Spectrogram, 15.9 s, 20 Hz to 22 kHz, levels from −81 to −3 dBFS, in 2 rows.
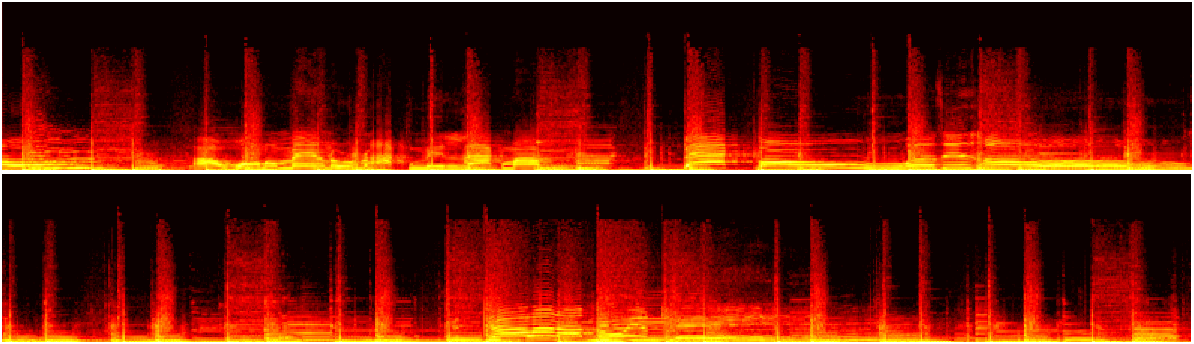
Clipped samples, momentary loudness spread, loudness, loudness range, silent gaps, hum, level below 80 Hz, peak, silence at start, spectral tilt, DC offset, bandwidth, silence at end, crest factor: under 0.1%; 6 LU; -22 LUFS; 3 LU; none; none; -34 dBFS; -6 dBFS; 0 s; -6.5 dB/octave; under 0.1%; 16 kHz; 0 s; 16 dB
